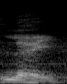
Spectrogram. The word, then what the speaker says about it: Loei: to that guy and he said it's Le so that is I think the perfect pronunciation of where we're going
